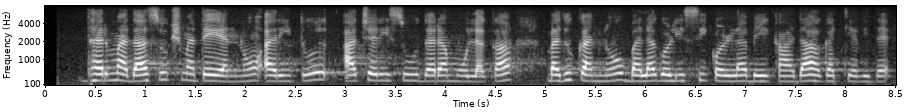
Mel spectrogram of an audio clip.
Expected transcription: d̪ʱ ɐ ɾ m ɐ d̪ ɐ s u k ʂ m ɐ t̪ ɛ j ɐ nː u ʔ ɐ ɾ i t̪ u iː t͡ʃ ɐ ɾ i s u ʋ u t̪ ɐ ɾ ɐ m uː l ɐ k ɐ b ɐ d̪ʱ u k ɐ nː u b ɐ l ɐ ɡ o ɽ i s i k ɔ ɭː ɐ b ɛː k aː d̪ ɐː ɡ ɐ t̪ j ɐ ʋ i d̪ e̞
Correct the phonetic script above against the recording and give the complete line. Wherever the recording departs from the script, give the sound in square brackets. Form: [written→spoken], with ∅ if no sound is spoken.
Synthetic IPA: d̪ʱ ɐ ɾ m ɐ d̪ ɐ s u k ʂ m ɐ t̪ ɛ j ɐ nː u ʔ ɐ ɾ i t̪ u [iː→aː] t͡ʃ ɐ ɾ i s u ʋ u [t̪→d̪] ɐ ɾ ɐ m uː l ɐ k ɐ b ɐ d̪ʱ u k ɐ nː u b ɐ l ɐ ɡ o [ɽ→ɭ] i s i k ɔ ɭː ɐ b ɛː k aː d̪ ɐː ɡ ɐ t̪ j ɐ ʋ i d̪ e̞

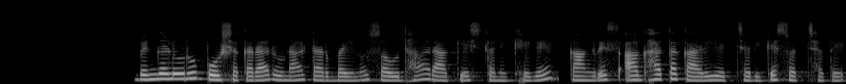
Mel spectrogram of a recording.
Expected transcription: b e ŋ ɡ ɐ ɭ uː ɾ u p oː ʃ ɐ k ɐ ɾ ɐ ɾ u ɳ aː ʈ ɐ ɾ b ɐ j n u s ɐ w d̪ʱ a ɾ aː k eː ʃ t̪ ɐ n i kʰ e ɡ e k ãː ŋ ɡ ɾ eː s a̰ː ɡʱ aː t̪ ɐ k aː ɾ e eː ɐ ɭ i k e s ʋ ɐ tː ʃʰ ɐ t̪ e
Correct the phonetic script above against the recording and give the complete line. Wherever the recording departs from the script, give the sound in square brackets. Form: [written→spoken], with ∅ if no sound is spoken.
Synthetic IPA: b e ŋ ɡ ɐ ɭ uː ɾ u p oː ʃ ɐ k ɐ ɾ ɐ ɾ u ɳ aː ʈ ɐ ɾ b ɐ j n u s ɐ w d̪ʱ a ɾ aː k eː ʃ t̪ ɐ n i kʰ e ɡ e k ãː ŋ ɡ ɾ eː s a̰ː ɡʱ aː t̪ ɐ k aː ɾ [e→i] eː ɐ [ɭ→ɾ] i k e s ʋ ɐ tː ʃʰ ɐ t̪ e

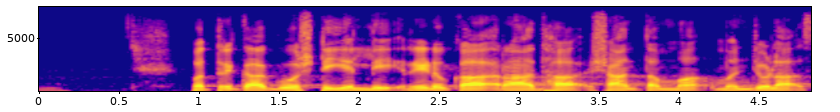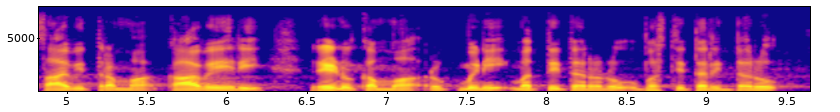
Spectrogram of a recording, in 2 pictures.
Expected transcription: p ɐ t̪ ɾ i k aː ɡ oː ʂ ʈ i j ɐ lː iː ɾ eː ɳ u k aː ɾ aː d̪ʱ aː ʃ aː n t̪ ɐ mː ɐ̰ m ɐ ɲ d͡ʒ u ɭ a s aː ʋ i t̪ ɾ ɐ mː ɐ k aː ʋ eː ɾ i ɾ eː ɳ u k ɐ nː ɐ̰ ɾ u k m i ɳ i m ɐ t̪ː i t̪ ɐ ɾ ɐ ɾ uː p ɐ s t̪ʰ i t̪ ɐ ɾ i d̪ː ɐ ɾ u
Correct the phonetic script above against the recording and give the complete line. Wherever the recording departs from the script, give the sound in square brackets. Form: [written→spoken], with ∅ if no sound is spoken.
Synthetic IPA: p ɐ t̪ ɾ i k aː ɡ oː ʂ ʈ i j ɐ lː [iː→i] ɾ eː ɳ u k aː ɾ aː d̪ʱ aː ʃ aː n t̪ ɐ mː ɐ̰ m ɐ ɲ d͡ʒ u ɭ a s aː ʋ i t̪ ɾ ɐ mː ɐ k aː ʋ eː ɾ i ɾ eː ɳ u k ɐ [nː→mː] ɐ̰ ɾ u k m i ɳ i m ɐ t̪ː i t̪ ɐ ɾ ɐ ɾ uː p ɐ s t̪ʰ i t̪ ɐ ɾ i d̪ː ɐ ɾ u

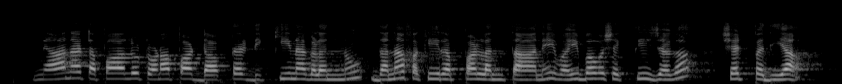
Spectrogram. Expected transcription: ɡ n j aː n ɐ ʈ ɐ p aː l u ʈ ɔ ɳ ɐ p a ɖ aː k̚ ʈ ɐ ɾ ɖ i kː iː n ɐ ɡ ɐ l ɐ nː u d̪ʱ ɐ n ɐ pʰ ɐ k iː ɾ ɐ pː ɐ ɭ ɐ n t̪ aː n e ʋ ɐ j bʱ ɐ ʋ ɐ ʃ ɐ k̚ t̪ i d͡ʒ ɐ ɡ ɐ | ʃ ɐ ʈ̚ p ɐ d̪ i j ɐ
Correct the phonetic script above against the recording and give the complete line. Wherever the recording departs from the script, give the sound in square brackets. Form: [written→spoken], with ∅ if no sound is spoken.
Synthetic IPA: ɡ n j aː n ɐ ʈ ɐ p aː l u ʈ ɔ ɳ ɐ p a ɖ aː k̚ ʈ ɐ ɾ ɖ i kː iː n ɐ ɡ ɐ [l→ɭ] ɐ nː u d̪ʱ ɐ n ɐ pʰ ɐ k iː ɾ ɐ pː ɐ ɭ ɐ n t̪ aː n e ʋ ɐ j bʱ ɐ ʋ ɐ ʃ ɐ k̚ t̪ i d͡ʒ ɐ ɡ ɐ | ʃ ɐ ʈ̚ p ɐ d̪ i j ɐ

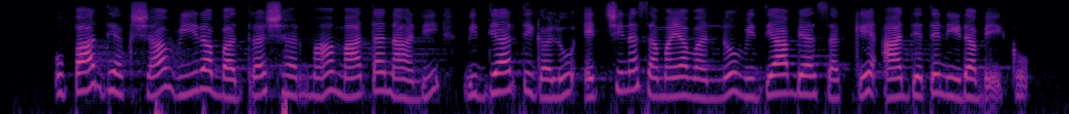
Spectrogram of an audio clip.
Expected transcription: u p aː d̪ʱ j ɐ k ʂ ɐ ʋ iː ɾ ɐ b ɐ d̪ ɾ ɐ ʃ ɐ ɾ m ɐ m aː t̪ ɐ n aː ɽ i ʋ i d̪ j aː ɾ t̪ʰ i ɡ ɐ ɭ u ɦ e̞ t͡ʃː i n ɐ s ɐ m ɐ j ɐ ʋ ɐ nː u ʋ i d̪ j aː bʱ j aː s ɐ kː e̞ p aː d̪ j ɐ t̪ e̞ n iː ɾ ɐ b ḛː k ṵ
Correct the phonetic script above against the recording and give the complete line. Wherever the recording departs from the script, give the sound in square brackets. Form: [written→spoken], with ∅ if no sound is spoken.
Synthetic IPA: u p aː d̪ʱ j ɐ k ʂ ɐ ʋ iː ɾ ɐ b ɐ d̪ ɾ ɐ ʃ ɐ ɾ m ɐ m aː t̪ ɐ n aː ɽ i ʋ i d̪ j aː ɾ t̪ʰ i ɡ ɐ ɭ u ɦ e̞ t͡ʃː i n ɐ s ɐ m ɐ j ɐ ʋ ɐ nː u ʋ i d̪ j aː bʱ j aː s ɐ kː e̞ [p→ʔ] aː d̪ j ɐ t̪ e̞ n iː [ɾ→ɽ] ɐ b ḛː k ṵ

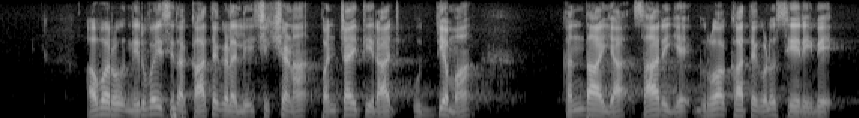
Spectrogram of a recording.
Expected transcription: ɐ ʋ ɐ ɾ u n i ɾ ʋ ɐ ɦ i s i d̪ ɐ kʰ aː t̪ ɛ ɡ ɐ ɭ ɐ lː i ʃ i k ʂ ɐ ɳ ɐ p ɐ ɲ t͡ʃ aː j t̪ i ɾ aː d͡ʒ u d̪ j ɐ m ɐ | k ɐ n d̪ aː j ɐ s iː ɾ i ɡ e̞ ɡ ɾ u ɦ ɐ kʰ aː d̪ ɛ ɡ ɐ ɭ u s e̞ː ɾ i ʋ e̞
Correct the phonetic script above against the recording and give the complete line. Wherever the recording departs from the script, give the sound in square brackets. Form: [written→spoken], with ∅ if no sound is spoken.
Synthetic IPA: ɐ ʋ ɐ ɾ u n i ɾ ʋ ɐ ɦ i s i d̪ ɐ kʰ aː t̪ ɛ ɡ ɐ ɭ ɐ lː i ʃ i k ʂ ɐ ɳ ɐ p ɐ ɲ t͡ʃ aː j t̪ i ɾ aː d͡ʒ u d̪ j ɐ m ɐ | k ɐ n d̪ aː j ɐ s [iː→aː] ɾ i ɡ e̞ ɡ ɾ u ɦ ɐ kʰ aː [d̪→t̪] ɛ ɡ ɐ ɭ u s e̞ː ɾ i ʋ e̞

